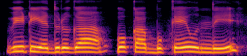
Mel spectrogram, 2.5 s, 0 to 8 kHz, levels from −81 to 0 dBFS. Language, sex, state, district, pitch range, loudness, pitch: Telugu, female, Telangana, Hyderabad, 220-240 Hz, -12 LUFS, 230 Hz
